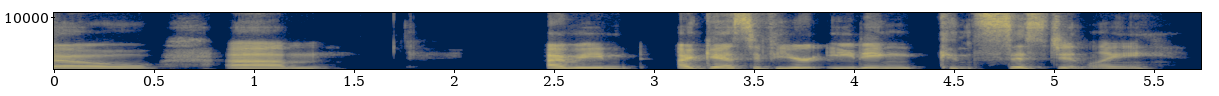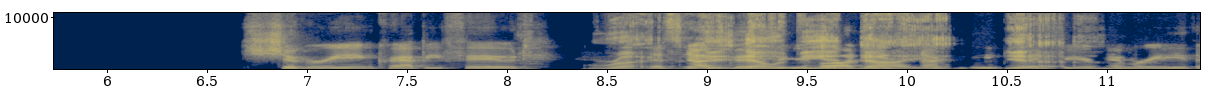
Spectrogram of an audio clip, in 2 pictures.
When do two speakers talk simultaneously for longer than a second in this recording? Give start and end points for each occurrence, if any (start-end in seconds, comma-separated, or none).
8.7-10.7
